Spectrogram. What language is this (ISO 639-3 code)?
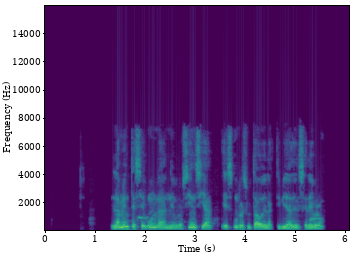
spa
